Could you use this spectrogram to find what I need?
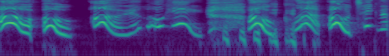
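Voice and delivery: very high, bouncy, bubbly sing-song heroine voice. Showing how main female characters in JRPGs talk: bubbly, up-and-down heroine voice. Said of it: "very much bubbly, up and down".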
